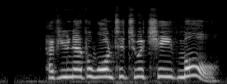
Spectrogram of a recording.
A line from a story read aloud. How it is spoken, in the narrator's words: Nicholas, shout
